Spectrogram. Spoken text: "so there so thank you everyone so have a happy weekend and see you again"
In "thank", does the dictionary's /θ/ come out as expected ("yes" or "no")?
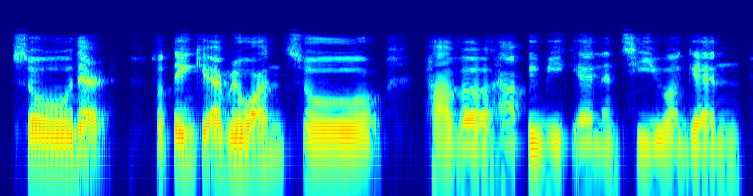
no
